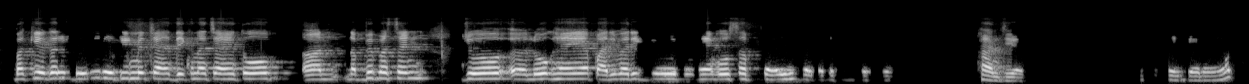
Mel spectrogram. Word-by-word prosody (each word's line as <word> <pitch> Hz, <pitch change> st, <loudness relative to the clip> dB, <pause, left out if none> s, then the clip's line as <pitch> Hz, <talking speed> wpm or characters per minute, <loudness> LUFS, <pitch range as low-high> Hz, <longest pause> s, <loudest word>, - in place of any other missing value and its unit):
बाकी 250 Hz, +3 st, +1 dB
अगर 275 Hz, +1 st, +3 dB
daily 260 Hz, +4 st, -1 dB
routine 275 Hz, 0 st, +1 dB
में 275 Hz, -, +3 dB
चाहे 255 Hz, -2 st, +3 dB
देखना 255 Hz, +1 st, 0 dB
चाहें 250 Hz, -1 st, +2 dB
तो 260 Hz, -1 st, +3 dB, 0.5 s
अ, 215 Hz, -, -1 dB, 0.4 s
90 240 Hz, +5 st, 0 dB
पर्सेन्ट 285 Hz, 0 st, 0 dB, 0.3 s
जो 260 Hz, -1 st, +4 dB, 0.2 s
अ, 235 Hz, -5 st, +1 dB
लोग 250 Hz, +1 st, +3 dB
हैं 255 Hz, 0 st, +4 dB
या 260 Hz, -, +4 dB
पारिवारिक 240 Hz, +1 st, +1 dB
जो 250 Hz, 0 st, +1 dB
लोग 235 Hz, -1 st, -11 dB
हैं, 235 Hz, -, +3 dB
वो 240 Hz, 0 st, +4 dB
सब 245 Hz, 0 st, -1 dB
चाय 235 Hz, -3 st, -1 dB
ही 250 Hz, -, -2 dB
ज़्यादा 315 Hz, +3 st, -5 dB
पसंद 210 Hz, -11 st, -16 dB
करते 295 Hz, 0 st, -14 dB
है। -, -, -14 dB, 1.0 s
हाँ 180 Hz, -3 st, -1 dB
जी, 175 Hz, 0 st, -6 dB
हाँ। 165 Hz, -, -5 dB, 1.5 s
सही 200 Hz, -1 st, -6 dB
कह 190 Hz, -1 st, -3 dB
रहे 190 Hz, 0 st, -8 dB
हैं, -, -, -4 dB
आप। 330 Hz, -, -6 dB
255 Hz, 180 wpm, -12 LUFS, 240-275 Hz, 1.5 s, जो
